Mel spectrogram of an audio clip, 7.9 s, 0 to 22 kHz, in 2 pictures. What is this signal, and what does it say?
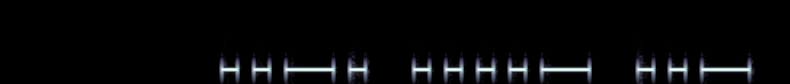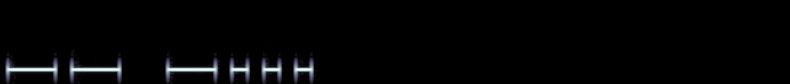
Morse code, heard as a keyed tone, about 15 wpm, 700 Hz. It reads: F4UMB
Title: DXCC-100 Call Signs - 5 Characters - Repeated 3x - 15wpm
